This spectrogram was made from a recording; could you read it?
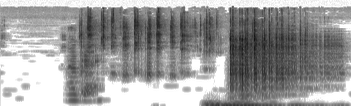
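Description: Dice for a resources roll in a tabletop role-playing game rattle quickly in a cupped hand, then clatter loudly onto a hard tabletop with a dull thump, skittering briefly before settling. Clear, with no talking.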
